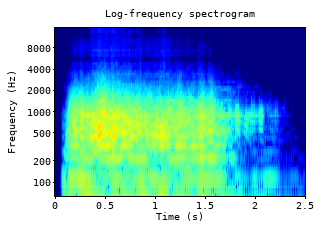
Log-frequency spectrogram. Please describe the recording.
A short drone sound. Can be use for alarm or in space ship.
Made in Samplitude 17 with synths and a door's sound registered with mic Audio Technica ATM33a
alarm, drone, future, science-fiction, space-ship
